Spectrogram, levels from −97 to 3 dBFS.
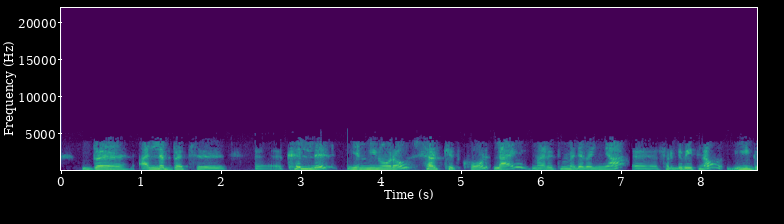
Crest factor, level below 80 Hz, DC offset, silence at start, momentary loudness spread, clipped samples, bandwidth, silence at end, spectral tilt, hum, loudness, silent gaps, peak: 18 dB; -62 dBFS; under 0.1%; 0 s; 10 LU; under 0.1%; 4.7 kHz; 0 s; -4.5 dB/octave; none; -29 LUFS; none; -12 dBFS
